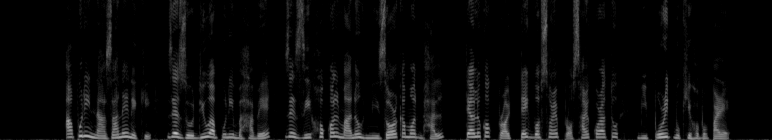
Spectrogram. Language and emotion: Assamese, disgusted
